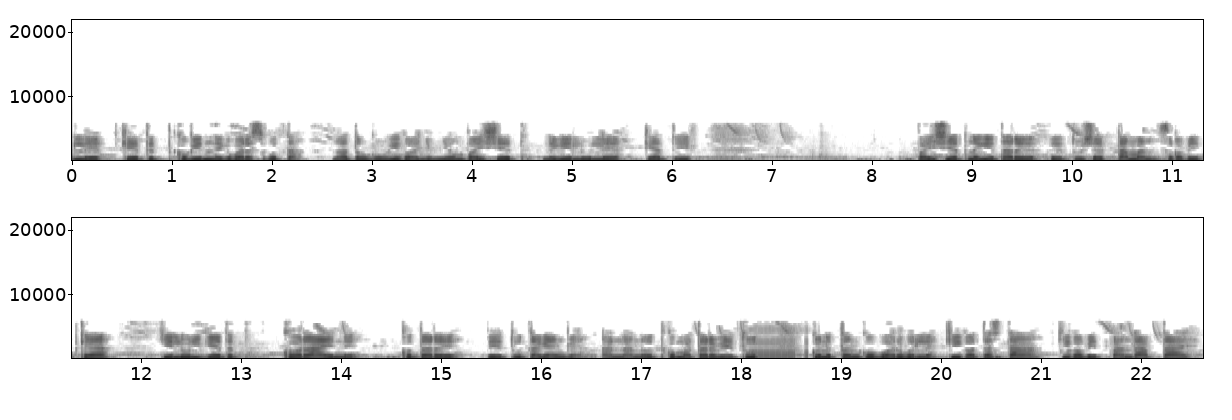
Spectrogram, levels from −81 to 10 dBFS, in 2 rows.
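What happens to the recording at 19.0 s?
At 19.0 s you're in the middle of a GSM phone buzz that runs from about 18.08 to 19.61 s, starting right after "akenge anan oot komotore". A nearby 2G phone doing a data transfer pulses its radio about 217 times a second, and the audio circuitry rectifies those bursts into a hard, raspy 217 Hz buzz with lots of harmonics. It sits about 10 dB below the speech and comes and goes with the transfer.

Underneath that, the whole clip carries plainly audible codec damage, likely from MP3 compression at a bitrate that fits something around 26 kbps. There's nothing above 5.8 kHz, and with so few bits the encoder keeps dropping weak frequency lines from frame to frame, which gives the speech a watery, swirly edge.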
